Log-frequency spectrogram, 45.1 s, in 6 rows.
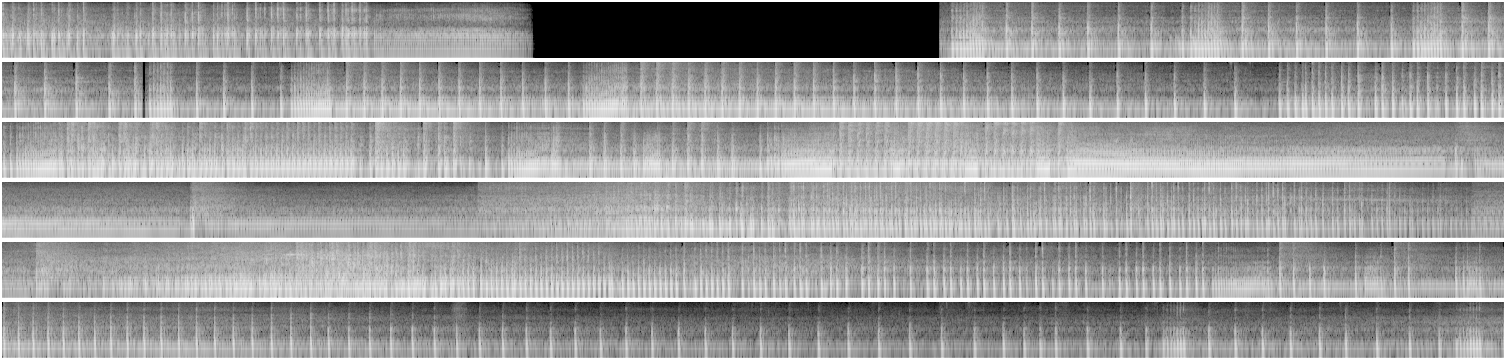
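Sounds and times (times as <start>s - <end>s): rally car engine revving: 4.7s - 13.2s, 13.9s - 39.7s
sharp exhaust pops: 4.7s - 20.5s, 25.8s - 45.0s.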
